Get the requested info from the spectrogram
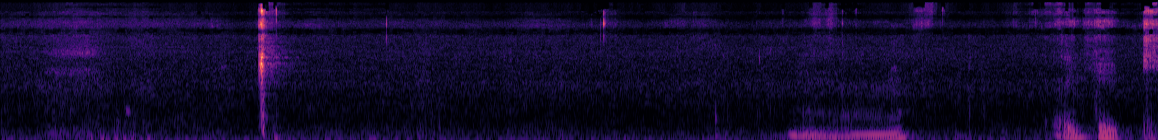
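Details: Pet cat indoors, having come over after loud snoring woke it, gives two short, low, harmonic meows close together near the end in a quiet small room, after a sharp click and soft rustling.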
